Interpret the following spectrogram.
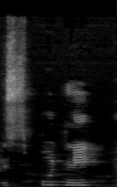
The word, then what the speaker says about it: Sputnik: तो भाई आप इसका नाम याद रखिएगा, स्पुतनिक, है ना। इसका शायद मैं प्रोनाउंसिएशन सही कर रही होंगी।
